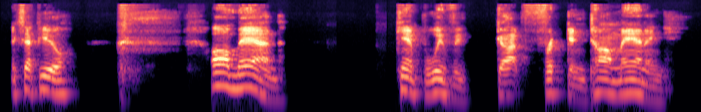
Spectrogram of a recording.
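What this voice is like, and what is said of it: Exaggerated hillbilly accent, disgusted tone. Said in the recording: “I did you just justice on the accent there. I was trying to give a disgust. It came out super hillbilly.”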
